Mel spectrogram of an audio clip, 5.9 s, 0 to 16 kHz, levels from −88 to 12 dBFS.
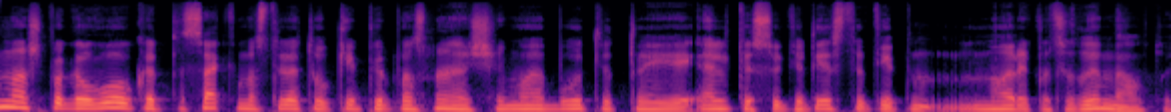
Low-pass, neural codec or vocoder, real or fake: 14.4 kHz; codec, 44.1 kHz, 2.6 kbps, SNAC; fake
